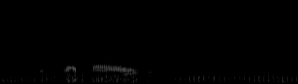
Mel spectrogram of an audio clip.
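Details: Fierce wild spotted dove answering a decoy bird during trapping: a short low cooing note, then a longer even coo of about half a second, over steady rumbling background noise.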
